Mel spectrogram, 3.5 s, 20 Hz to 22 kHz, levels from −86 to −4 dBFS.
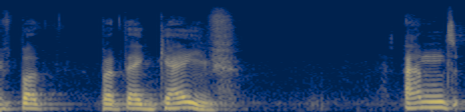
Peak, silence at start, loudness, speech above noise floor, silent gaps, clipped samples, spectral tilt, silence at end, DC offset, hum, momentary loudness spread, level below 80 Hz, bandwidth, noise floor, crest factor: -8 dBFS; 0 s; -28 LUFS; 37 dB; none; under 0.1%; -6.5 dB/octave; 0 s; under 0.1%; none; 10 LU; -74 dBFS; 15.5 kHz; -64 dBFS; 22 dB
